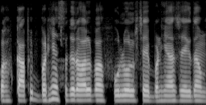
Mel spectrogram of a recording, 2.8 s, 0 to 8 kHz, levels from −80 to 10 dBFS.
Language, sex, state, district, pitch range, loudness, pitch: Bhojpuri, male, Uttar Pradesh, Deoria, 140-150 Hz, -16 LUFS, 145 Hz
